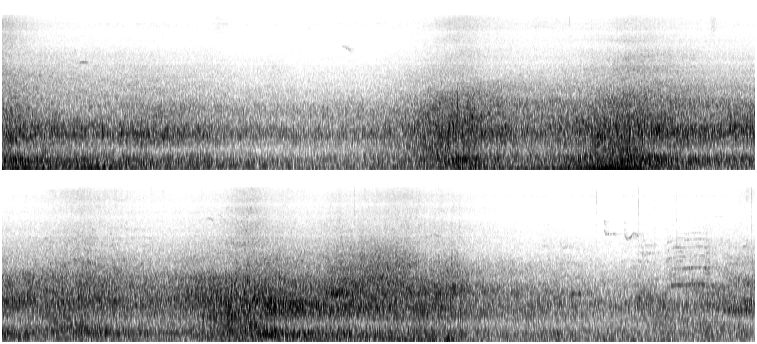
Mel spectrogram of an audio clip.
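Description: Road traffic: several cars passing close by one after another. Each pass brings engine rumble and tyre noise that swell and fade.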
